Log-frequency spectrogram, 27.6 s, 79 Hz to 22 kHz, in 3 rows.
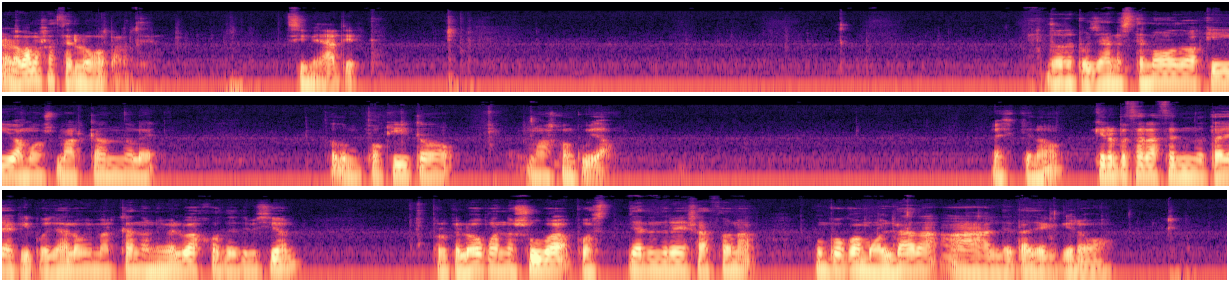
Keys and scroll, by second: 0.8-2.1 typing, 3.2 typing, 13.0 s, 26.2-27.5 typing.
